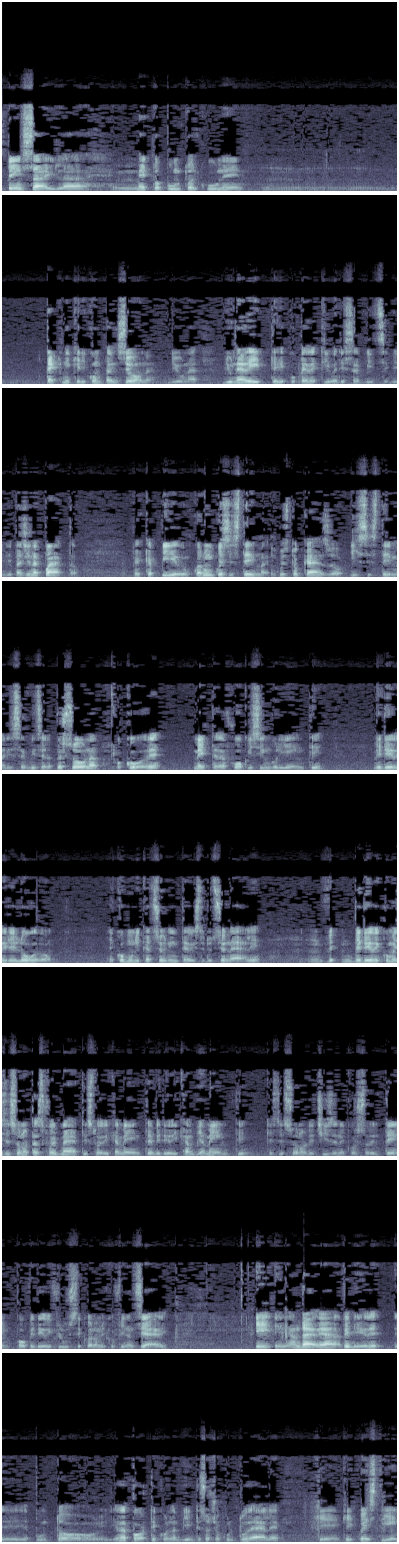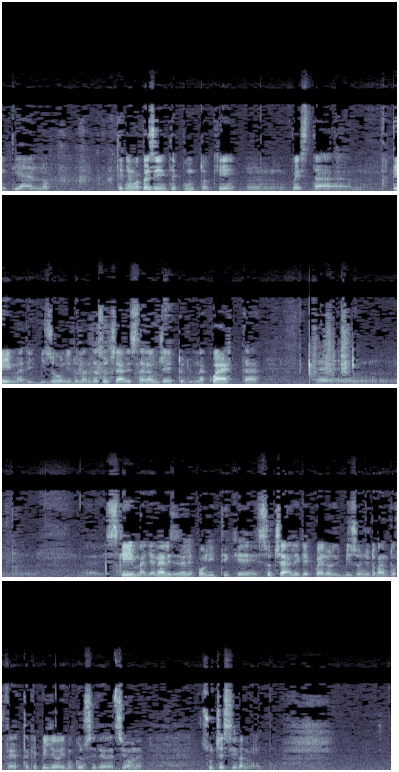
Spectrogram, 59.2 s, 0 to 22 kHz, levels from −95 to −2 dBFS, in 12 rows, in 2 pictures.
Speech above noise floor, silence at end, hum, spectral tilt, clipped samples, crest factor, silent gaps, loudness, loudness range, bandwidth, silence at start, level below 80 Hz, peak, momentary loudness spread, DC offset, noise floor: 23 dB; 0 s; none; -1.5 dB/octave; under 0.1%; 28 dB; none; -25 LUFS; 6 LU; 14 kHz; 0 s; -60 dBFS; 0 dBFS; 21 LU; under 0.1%; -49 dBFS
